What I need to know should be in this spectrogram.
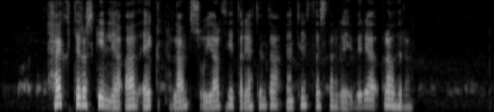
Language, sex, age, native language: Icelandic, female, 60-69, Icelandic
